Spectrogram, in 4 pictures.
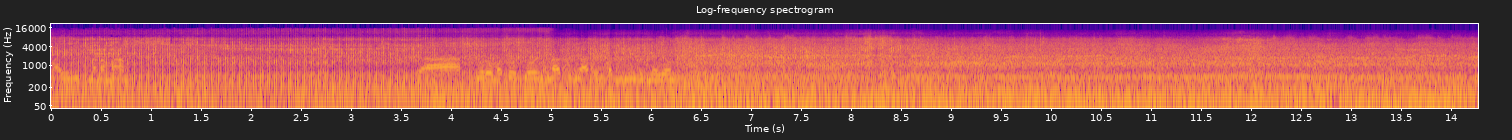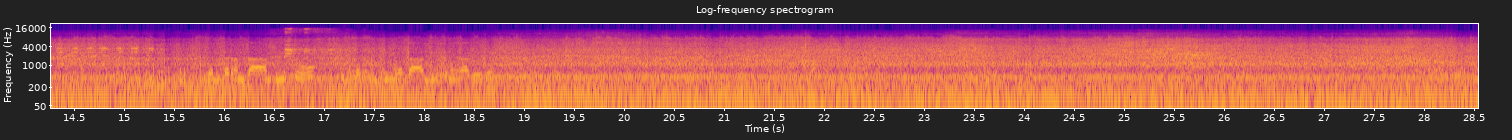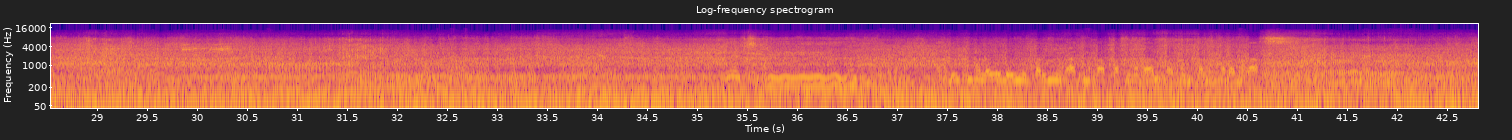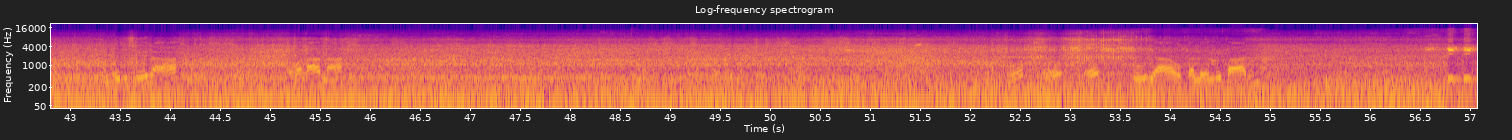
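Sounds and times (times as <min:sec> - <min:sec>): road and wind noise: 0:00.0 - 0:57.0.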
